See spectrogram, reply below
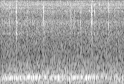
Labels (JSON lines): {"label": "anthrophony, boat engine", "recorder": "HydroMoth"}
